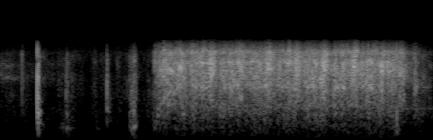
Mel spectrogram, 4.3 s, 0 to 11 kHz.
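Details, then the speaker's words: Yamaha quad, roughly 110 cc, with all parts new, fuel and power fine: a few clicks, then the starter spins the small engine for about two and a half seconds without it firing; cranks but won't start, cause unknown. "nothing turns on nothing worked like everything the power of thing works just won't start at all"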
